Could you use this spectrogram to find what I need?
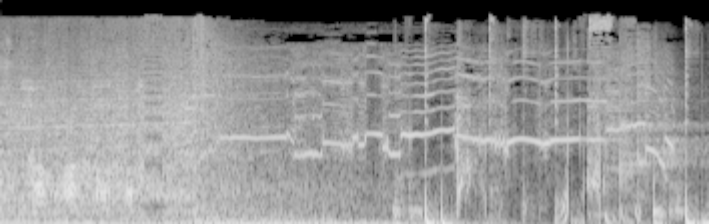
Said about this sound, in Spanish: Ese grito espeluznante.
